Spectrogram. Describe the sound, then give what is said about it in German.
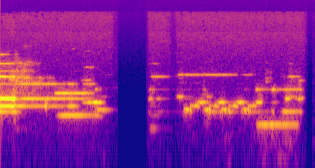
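Phone ringtone signals an incoming call: a bright, melodic electronic tune in a long phrase, a brief gap and a short note, then another long phrase. No voices are heard. “Jetzt kriege ich einen Anruf.”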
